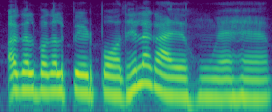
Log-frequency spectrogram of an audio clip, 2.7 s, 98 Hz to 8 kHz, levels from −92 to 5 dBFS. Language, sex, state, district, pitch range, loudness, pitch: Hindi, female, Jharkhand, Garhwa, 180-225 Hz, -13 LUFS, 205 Hz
